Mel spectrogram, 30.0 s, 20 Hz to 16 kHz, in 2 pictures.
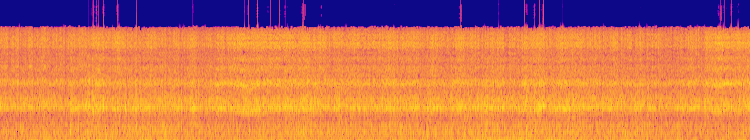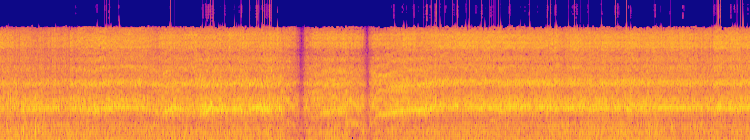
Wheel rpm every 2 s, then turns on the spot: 230, 240, 230, 230, 240, 240, 230, 230, 230, 200, 120, 170, 230, 230, 230.
none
